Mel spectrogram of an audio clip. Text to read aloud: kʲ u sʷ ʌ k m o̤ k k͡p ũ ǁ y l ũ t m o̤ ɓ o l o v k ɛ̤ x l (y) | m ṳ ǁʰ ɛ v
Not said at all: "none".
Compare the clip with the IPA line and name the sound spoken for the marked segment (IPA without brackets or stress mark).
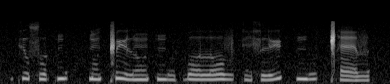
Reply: y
